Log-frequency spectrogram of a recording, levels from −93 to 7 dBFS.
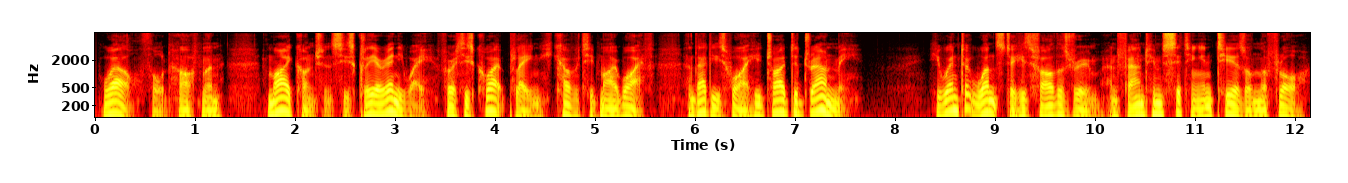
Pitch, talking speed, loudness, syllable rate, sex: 100 Hz, 210 wpm, -18 LUFS, 5.0 syllables/s, male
